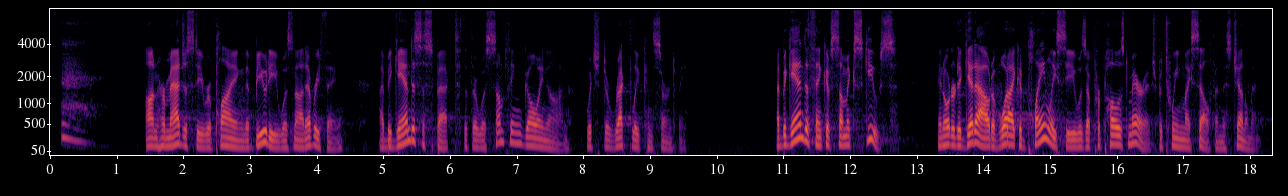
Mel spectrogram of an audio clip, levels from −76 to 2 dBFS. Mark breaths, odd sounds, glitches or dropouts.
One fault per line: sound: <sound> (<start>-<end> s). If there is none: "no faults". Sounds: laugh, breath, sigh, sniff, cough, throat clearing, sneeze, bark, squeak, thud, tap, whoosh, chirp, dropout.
sound: sigh (0.2-0.9 s)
